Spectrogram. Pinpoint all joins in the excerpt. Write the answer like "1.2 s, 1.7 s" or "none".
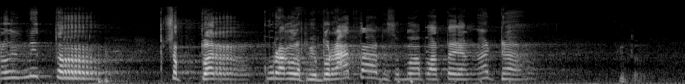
none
